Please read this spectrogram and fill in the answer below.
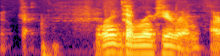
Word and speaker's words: Rohirrim: Yeah, the Lord of the Rings, the War of the I can't pronounce this. War of the that word. Rohirrim. Rohirrim. Okay, War of the Yep. Rohirrim.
